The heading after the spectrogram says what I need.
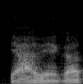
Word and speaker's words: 야훼: 그래서 우리가 개역에서 사용했던 여호와라는 이름은 이게 무지해서 만들어진 잘못 이름이고, 이제 원래는 정확한 발음은 모르지만 아마 야훼가 더 정확한 발음일 것이다.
